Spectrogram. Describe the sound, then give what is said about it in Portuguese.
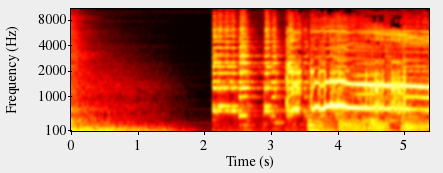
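A rooster crows loudly at 6:06 in the morning, a few short choppy bursts building into one long drawn-out cock-a-doodle-doo, following a fading low rumble and a brief silence. “Galo vai cantando, o relógio já marcando 6:06.”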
